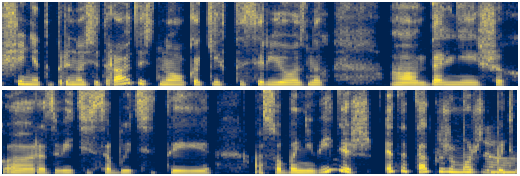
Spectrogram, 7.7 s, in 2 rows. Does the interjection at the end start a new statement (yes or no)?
no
